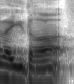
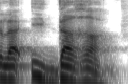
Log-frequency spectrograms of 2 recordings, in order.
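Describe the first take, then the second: First: The word has two syllables, one vowel reduced. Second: The word has three syllables with full vowels. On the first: The speaker calls it wrong. "et pas la hydra avec un sheva kametz" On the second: The speaker calls it right. "il faut dire la hydara avec deux kametz"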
